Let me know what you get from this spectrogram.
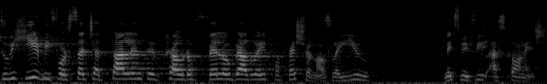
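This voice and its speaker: A woman with a Spanish accent speaks at a very fast pace in a fairly high pitch, with ordinary pitch variation and big swings in loudness. Noticeable background noise and audible room echo fill the recording. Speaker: graduate student speaker. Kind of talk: commencement speech. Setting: gymnasium ceremony with audience.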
